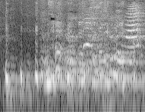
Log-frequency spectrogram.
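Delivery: bursts into a warm laugh. Real, not acted. Storyteller laughing at her own tale, laughing.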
